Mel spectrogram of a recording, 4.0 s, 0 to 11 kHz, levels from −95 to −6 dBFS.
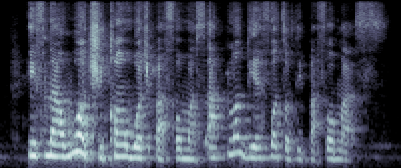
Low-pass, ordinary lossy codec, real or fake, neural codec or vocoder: none; none; fake; vocoder, 22.05 kHz, 80 mel bands, WaveNeXt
